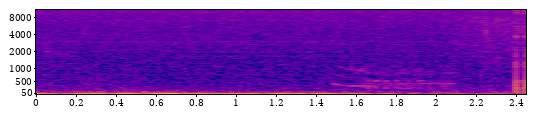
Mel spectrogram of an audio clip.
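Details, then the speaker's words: Sleeping female cat snoring in the background: low, rough rumbling with a brief faint whine near the end. "Also, if you can hear Grayson snoring,"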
